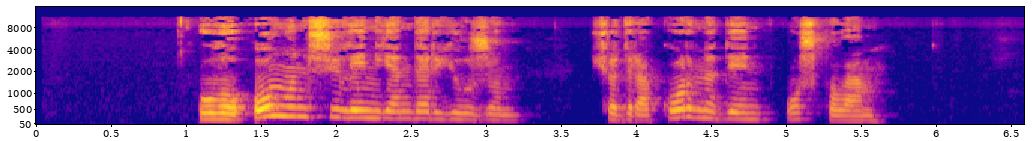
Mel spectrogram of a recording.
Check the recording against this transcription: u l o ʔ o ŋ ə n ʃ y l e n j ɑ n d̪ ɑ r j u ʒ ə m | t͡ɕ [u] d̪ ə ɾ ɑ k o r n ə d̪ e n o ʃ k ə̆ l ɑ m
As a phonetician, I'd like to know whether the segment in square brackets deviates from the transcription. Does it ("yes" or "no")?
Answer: yes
